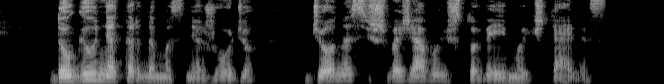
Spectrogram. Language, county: Lithuanian, Panevėžys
